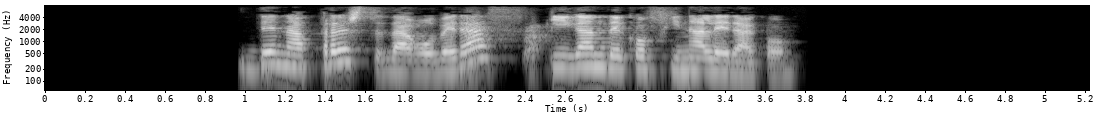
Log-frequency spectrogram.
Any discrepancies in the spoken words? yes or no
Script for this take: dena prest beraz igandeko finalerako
yes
